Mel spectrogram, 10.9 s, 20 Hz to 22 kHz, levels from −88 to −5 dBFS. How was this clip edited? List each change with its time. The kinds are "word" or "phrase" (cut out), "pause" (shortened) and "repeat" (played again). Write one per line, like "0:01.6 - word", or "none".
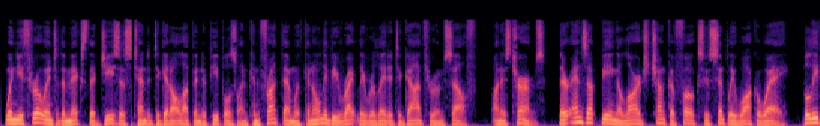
0:01.7 - word
0:03.1 - word
0:04.0 - phrase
